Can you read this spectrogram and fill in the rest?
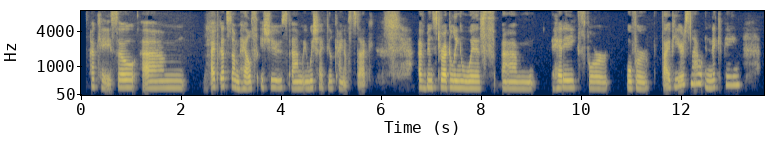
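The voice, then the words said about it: Belgian accent. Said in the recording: “where is your accent from? ... I'm from Belgium ... I love your accent. And it's beautiful.”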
